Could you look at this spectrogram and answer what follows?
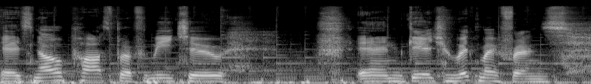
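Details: Person who stutters, working hard to overcome their stutter. Stuttering.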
